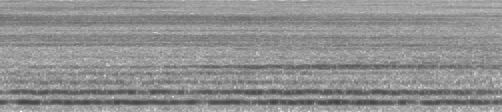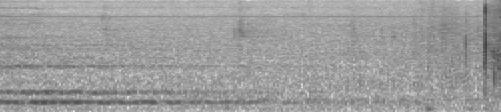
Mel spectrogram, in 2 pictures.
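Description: A young man sings a long, held note through a loudspeaker, slowly fading.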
